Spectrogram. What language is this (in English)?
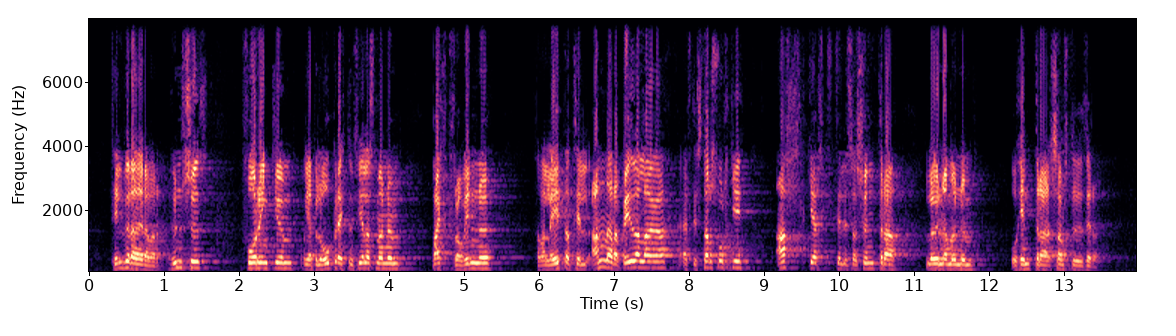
Icelandic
